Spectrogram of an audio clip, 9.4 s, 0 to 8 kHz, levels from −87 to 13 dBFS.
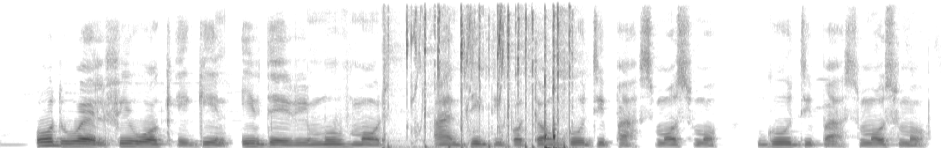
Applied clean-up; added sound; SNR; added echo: none; Scissors; 0 dB; none.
